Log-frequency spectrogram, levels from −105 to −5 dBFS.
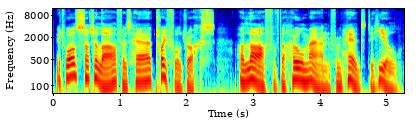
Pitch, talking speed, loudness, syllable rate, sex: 120 Hz, 195 wpm, -19 LUFS, 4.4 syllables/s, male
